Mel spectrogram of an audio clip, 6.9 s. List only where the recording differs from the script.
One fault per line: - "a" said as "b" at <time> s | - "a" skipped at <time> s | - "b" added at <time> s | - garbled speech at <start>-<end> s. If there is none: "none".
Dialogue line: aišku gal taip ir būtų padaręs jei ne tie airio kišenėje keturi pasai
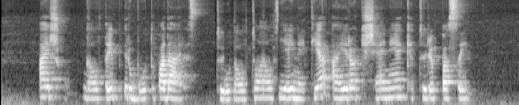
- garbled speech at 2.9-3.7 s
